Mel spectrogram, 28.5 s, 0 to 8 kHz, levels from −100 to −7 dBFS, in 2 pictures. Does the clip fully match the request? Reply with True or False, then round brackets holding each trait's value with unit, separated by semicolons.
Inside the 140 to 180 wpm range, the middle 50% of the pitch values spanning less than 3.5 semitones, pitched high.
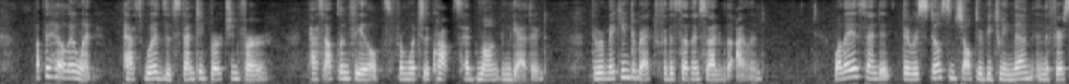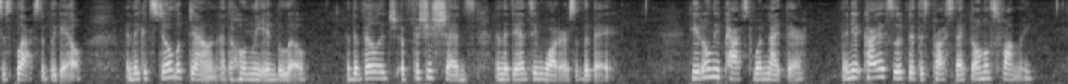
False (190 wpm; 3.1 semitones; 200 Hz)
